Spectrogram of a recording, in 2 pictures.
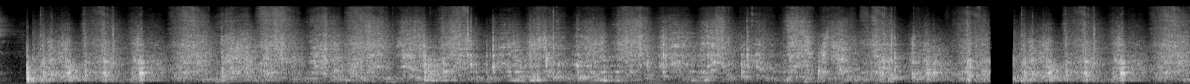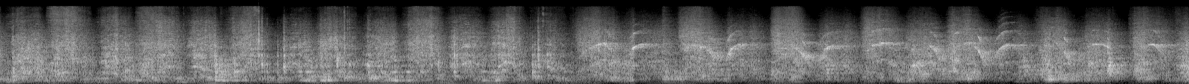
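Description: Hand block plane shaving a cedar-strip kayak hull in quick, repeated strokes, knocking down the high ridges between the strips to fair the hull. There is a brief break about ten seconds in.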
